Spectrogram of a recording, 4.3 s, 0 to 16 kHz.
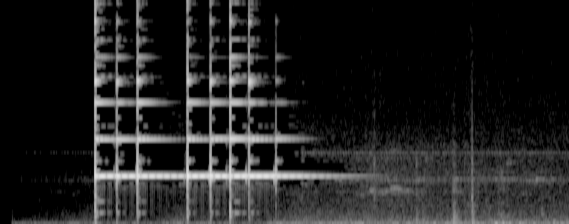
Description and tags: Small Glass Bell 2
A beautiful Glass Bell
Beautiful, Bell, Glass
